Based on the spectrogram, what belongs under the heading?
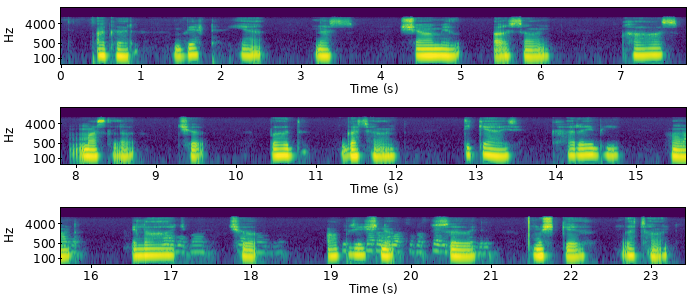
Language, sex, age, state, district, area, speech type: Kashmiri, male, 18-30, Jammu and Kashmir, Kupwara, rural, read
